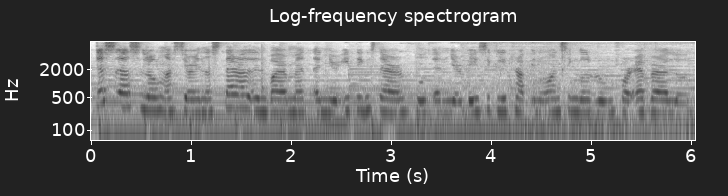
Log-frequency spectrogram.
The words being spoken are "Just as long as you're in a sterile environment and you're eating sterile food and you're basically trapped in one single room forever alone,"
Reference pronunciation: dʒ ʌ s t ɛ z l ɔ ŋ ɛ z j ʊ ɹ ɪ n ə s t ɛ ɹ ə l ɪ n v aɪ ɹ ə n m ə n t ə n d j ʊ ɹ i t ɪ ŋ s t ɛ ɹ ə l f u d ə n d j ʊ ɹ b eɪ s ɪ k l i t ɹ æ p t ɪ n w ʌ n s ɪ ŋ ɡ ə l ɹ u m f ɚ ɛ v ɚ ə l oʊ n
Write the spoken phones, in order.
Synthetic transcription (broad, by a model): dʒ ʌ s t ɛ s l ɔ ŋ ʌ s j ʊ ɹ ɪ n ə s t ɛ ɹ ə l ɪ n v aɪ ɹ ə n m ə n t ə n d j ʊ ɹ i t ɪ ŋ s t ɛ ɹ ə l f u d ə n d j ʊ ɹ b eɪ s ɪ k l i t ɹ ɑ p ɪ n w ʌ n s ɪ ŋ ɡ ə l ɹ u m f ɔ ɛ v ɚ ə l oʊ n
